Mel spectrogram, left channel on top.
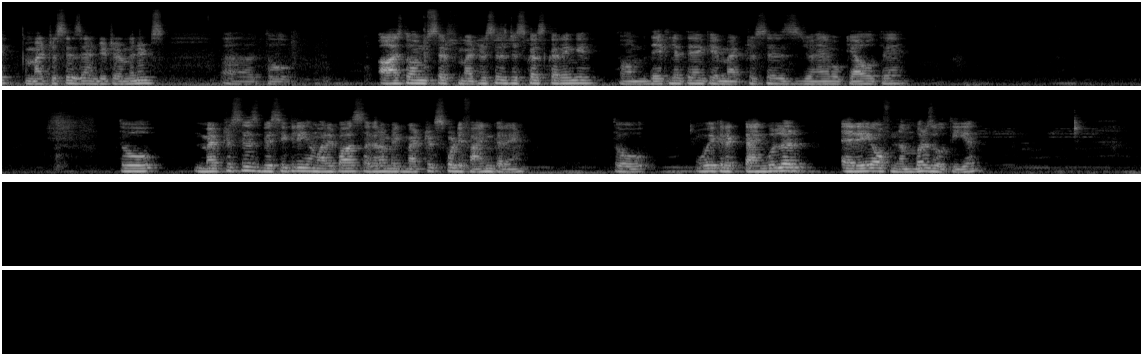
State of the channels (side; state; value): right; silent; digital silence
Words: मैट्रिसेस एंड डिटर्मिनेंट्स। तो आज तो हम सिर्फ मैट्रिसेस डिस्कस करेंगे। तो हम देख लेते हैं कि मैट्रिसेस जो हैं वो क्या होते हैं। तो मैट्रिसेस बेसिकली हमारे पास, अगर हम एक मैट्रिक्स को डिफ़ाइन करें तो वो एक रेक्टेंगुलर एरे ऑफ नंबर्स होती है।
